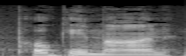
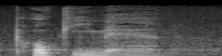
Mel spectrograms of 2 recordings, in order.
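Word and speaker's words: Pokémon: Just a note, Tim, it's pronounced Pokemon, not Pokeman.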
